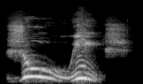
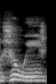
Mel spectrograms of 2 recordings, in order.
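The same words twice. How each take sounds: First: "juiz" drawn out in two syllables, ju-iz. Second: Said in the usual way. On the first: Shown as a demonstration. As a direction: stretch "juiz" slowly with a raised pitch, splitting u from i. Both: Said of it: "Fica um em cada sílaba".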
